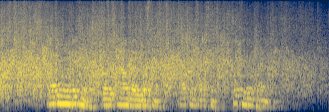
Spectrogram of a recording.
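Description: A woman sings into a microphone in a large hall.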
